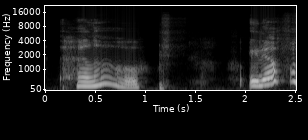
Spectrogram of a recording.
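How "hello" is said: regal, posh, upper-class royal-sounding voice. Asked for a posh royal wave and hello: posh royal hello. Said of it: "could you give us a posh wave and hello today, like royalty".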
